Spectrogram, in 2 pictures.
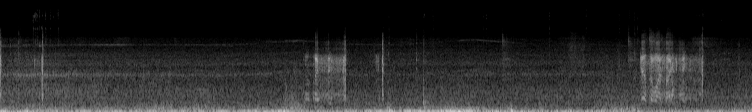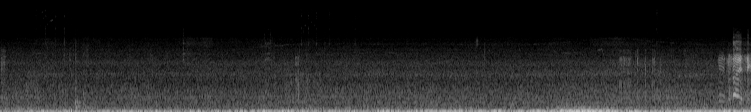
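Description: Steady low outdoor rumble that swells about nine seconds in and again near the end, with a few short voice-like sounds in between.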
